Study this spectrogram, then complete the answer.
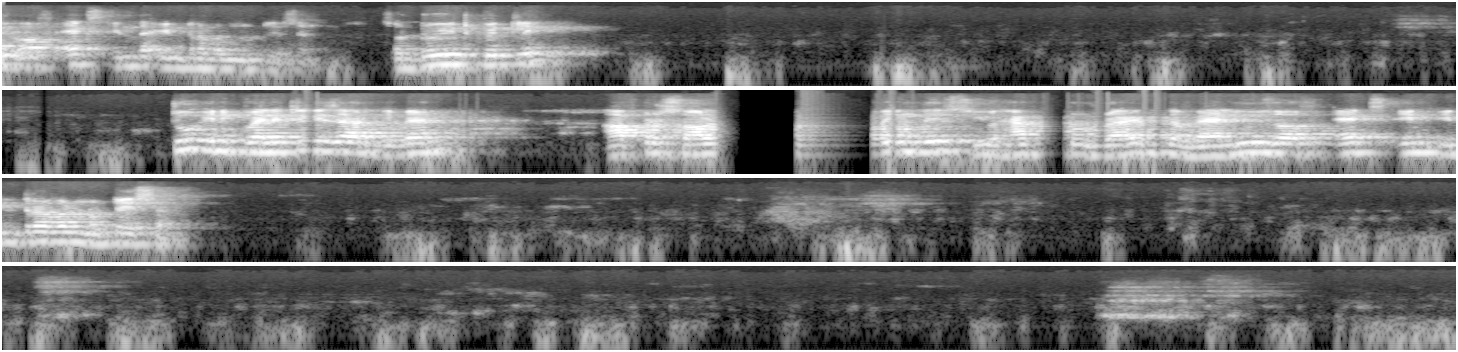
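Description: A man speaks calmly into a close microphone, explaining in bursts with pauses.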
